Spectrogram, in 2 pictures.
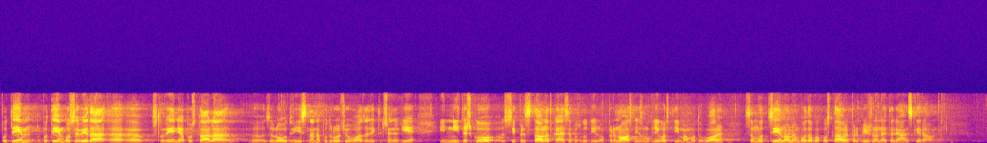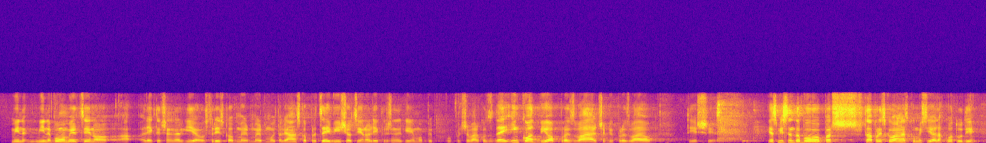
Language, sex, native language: Slovenian, male, Slovenian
